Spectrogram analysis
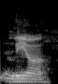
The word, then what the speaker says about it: Lyon: How you pronounce that? Lyon.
